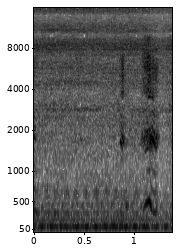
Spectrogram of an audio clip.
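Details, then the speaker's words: Supercharged Ford Mustang SVT Cobra (Terminator) after a new 185-amp alternator and idler pulley install, restarted after a dropped wrench was removed. It starts instantly into a smooth, even low rumble with no knocking or rattling; normal running. "The car instantly turned on, which I'm really happy about. That's a good sign."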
